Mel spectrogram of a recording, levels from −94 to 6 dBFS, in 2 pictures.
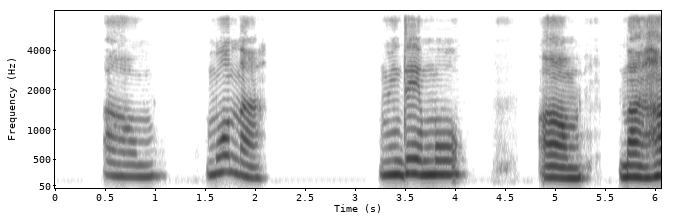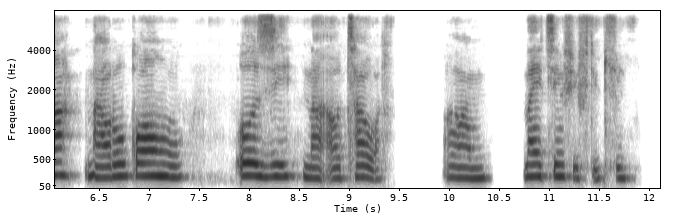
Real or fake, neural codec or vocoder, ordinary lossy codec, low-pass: fake; codec, 16 kHz, 16 kbps, FunCodec, trained on LibriTTS, 50 frames a second; none; 7.2 kHz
